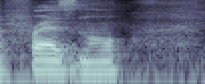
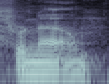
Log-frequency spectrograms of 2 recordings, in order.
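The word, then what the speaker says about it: Fresnel: and if you were wondering that's called a Fel not a fresnal even though it's spelled that way it's pronounced Fel um just in case you didn't know we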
